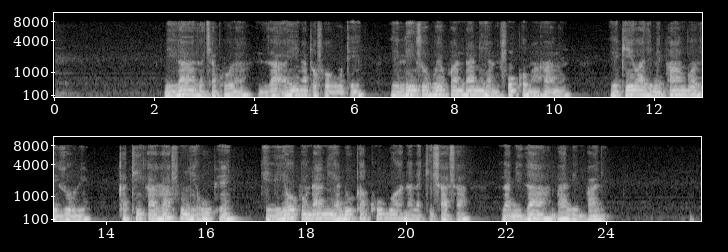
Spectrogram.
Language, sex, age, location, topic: Swahili, male, 18-24, Dar es Salaam, finance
